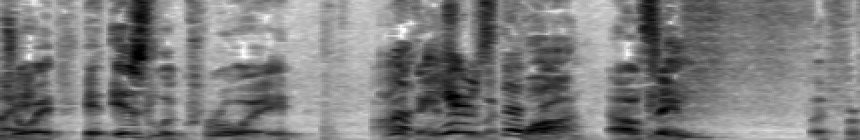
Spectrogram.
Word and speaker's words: LaCroix: look it up and I realize that rhymes with enjoy that's there that's the company says so it is wrong joy it is Lacroix I don't see but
